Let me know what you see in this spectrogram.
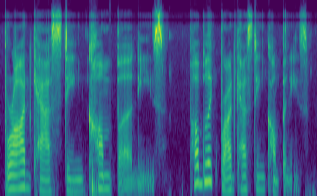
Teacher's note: public ends with a K so hold the K without releasing the sound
